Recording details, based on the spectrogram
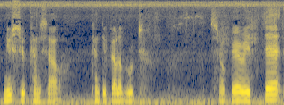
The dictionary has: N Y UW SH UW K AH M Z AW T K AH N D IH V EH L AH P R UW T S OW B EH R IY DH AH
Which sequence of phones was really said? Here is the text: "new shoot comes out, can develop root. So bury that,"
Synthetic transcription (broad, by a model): N Y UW S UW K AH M S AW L K AH N D IH V EH L AH P R UW T S OW B EH R IY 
